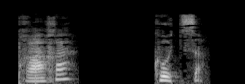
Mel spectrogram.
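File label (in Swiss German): "kotze", Alsatian; medecine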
